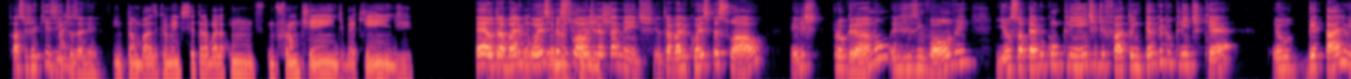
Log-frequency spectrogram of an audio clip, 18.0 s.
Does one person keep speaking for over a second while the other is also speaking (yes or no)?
yes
